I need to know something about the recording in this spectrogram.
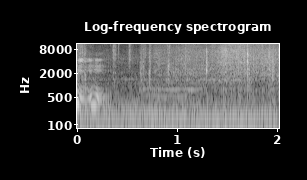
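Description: The tail of a woman's laugh, then the steady low hum of an idling car heard from inside the cabin, with faint rustling of a paper food bag.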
